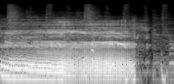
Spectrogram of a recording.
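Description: A low, buzzy drone with many overtones that holds steady for nearly two seconds and then cuts off suddenly.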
